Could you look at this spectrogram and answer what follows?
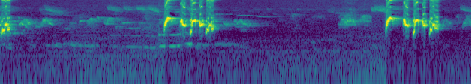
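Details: Red-whiskered bulbul from Thailand singing a doubled, southern-style master song used to teach young birds. Two short bursts of about five quick, bright, warbled notes, roughly three seconds apart, with faint soft calls between them.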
